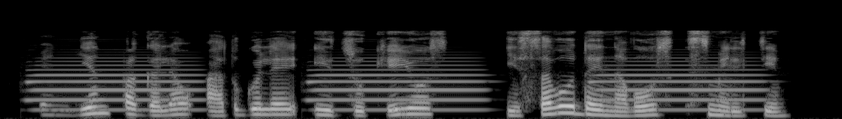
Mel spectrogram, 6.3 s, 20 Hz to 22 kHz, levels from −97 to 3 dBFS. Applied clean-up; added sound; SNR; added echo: none; Wind instrument, woodwind instrument; 12 dB; none.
